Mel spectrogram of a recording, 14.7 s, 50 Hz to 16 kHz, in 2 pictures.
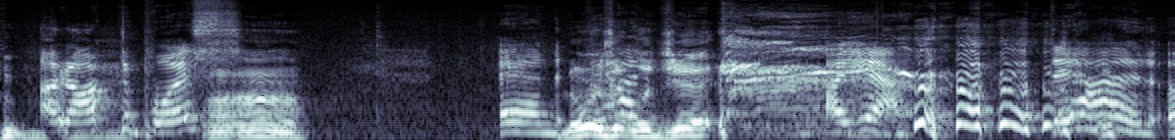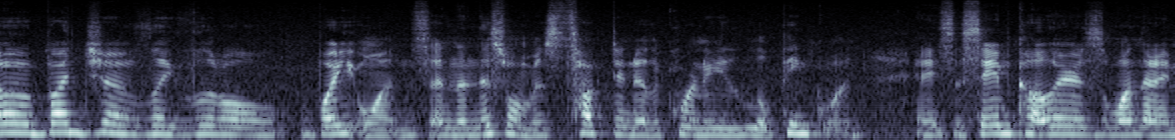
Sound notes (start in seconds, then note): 4.4 laughs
